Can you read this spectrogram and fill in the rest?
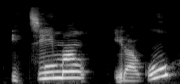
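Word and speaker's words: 一万: 그다음에 만에 해당하는 건 망이라고 하는데 우리 특별히 1만 같은 경우는 1을 살려서 이지망이라고 해 줍니다.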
